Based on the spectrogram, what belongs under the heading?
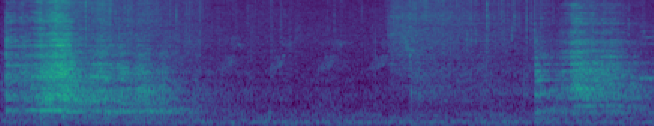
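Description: Eggs sizzling on a Blackstone propane flat-top griddle, with a metal spatula scraping across the steel cooktop. The sizzle swells loudly twice: once right at the start, then again about two and a half seconds in.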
